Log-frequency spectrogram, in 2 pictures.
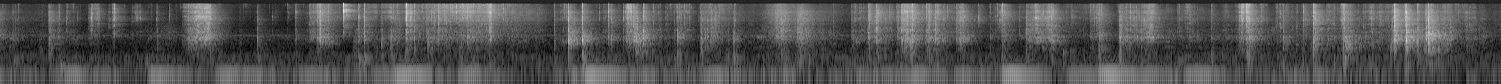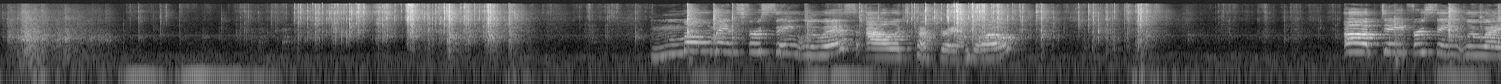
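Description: Upper Deck SP Authentic hockey card packs being torn open by hand, their wrappers crinkling and the cards being handled, with a longer tearing rustle about two-thirds of the way through. A voice comes in twice toward the end.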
